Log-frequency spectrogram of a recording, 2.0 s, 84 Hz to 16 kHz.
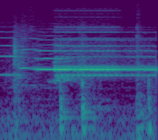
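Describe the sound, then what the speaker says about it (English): A telephone rings inside a house in the survival horror game Resident Evil 7, a bright electronic trill that swells loud and repeats in bursts, with no talk over it. "I don't know if it rings every time you leave the save room."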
